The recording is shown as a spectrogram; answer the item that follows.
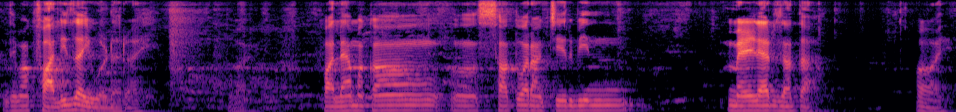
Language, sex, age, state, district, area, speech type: Goan Konkani, male, 30-45, Goa, Canacona, rural, spontaneous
